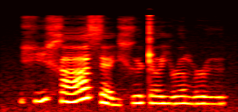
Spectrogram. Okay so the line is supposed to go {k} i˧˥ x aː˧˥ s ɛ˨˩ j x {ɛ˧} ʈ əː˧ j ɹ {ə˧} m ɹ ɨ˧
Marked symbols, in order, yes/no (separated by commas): no, no, yes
